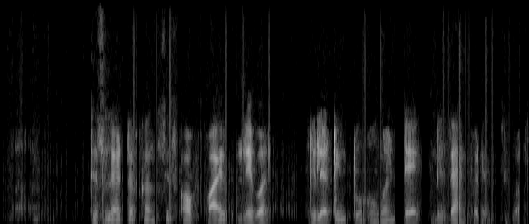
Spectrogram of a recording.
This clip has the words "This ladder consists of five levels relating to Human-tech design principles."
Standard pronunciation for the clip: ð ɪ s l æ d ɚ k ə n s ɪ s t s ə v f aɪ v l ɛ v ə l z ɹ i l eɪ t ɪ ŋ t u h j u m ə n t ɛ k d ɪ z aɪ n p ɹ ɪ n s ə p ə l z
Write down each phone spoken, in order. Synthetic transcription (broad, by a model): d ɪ s l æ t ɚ k ə n s ɪ s t s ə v f aɪ v l ɛ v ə l ɹ i l eɪ t ɪ ŋ t u h j u m ə n t ɛ k d ɪ z aɪ n p ɹ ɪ n s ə p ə l s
